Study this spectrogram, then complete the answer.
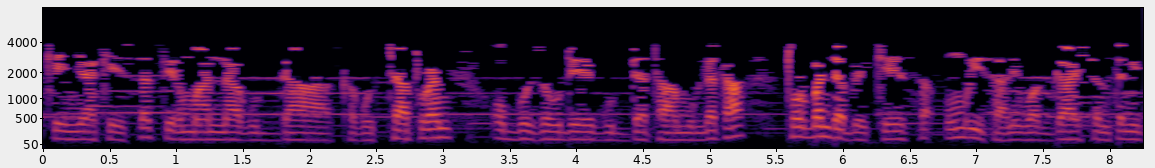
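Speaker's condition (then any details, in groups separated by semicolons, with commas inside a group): No condition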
